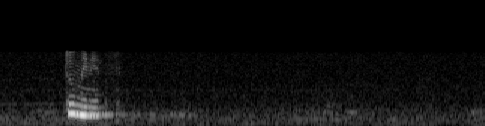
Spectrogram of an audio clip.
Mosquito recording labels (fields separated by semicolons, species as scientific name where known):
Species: Anopheles gambiae s.s.; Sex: female; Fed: unfed; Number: one; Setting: insect culture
